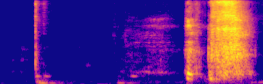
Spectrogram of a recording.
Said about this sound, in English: Whew. For some reason, I'm just sneezing up a storm today.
